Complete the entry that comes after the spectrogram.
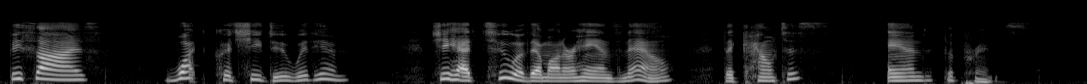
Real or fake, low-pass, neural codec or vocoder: real; 7.2 kHz; none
